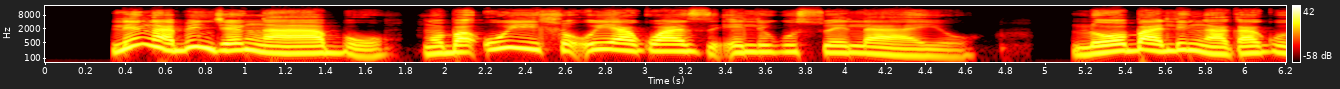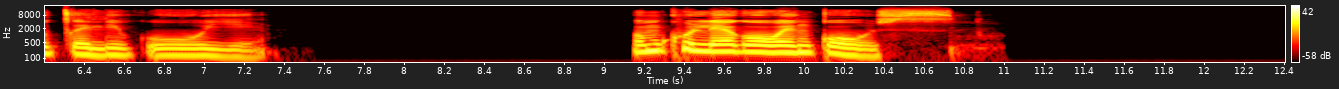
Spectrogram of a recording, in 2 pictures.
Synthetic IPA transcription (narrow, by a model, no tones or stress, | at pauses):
liŋaβind͡ʒʱɛŋaːβɔŋɔβaʔujiɬɔʔujaɣwaziʔeliɣuswɛlaːjɔ | lɔβaliŋaɣaɣuǀeliɣuːjɛ | um̩kʰulɛɣɔwɛŋkʼoːsi̥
